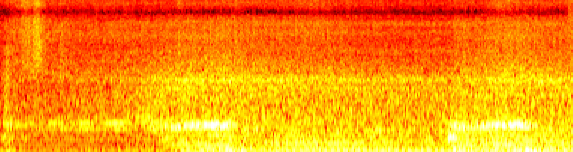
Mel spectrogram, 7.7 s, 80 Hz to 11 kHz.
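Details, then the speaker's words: Black+Decker BPW30MW 3 cu ft portable washer, about two years old, in the high spin stage after loose drum bolts were tightened and the clutch assembly and belt reinstalled: low even rumble and smooth motor hum with no thumping. Normal running. "To my surprise, it is no longer making that noise and it is sounding like it was when I first got it."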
